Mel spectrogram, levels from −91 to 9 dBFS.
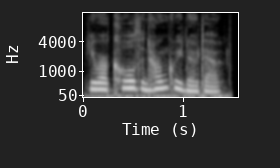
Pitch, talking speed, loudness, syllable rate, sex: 215 Hz, 270 wpm, -16 LUFS, 6.8 syllables/s, female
